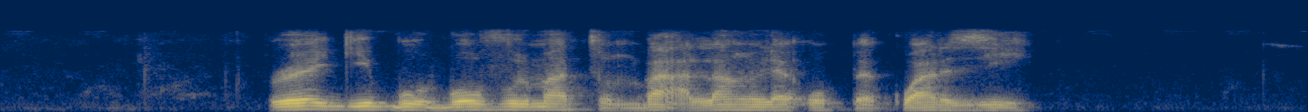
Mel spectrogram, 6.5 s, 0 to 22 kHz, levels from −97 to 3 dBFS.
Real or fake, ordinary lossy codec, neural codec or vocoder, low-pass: fake; Opus, 32 kbps; codec, 24 kHz, 0.9 kbps, WavTokenizer, medium speech release version 1; 7.2 kHz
